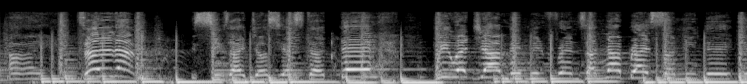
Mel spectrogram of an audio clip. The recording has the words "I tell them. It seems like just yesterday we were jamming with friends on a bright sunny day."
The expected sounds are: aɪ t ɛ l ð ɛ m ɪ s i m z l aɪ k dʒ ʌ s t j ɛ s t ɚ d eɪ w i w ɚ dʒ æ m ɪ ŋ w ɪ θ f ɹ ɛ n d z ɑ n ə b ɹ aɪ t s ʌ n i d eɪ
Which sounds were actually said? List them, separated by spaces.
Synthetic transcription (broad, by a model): aɪ t ɛ l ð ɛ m ɪ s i z aɪ dʒ ʌ s t j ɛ s t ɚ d eɪ w i w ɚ dʒ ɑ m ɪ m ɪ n f ɹ ɛ n d z ɑ n ə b ɹ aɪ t s ʌ n i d eɪ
